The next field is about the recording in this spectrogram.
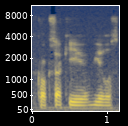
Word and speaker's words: Coxsackie: Ist das so richtig ausgesprochen? Ja, Coxsackie-Virus, genau ja, der hat halt im Endeffekt eine Entzündung im ISG im Rücken verursacht, wodurch ich diese Probleme hatte.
